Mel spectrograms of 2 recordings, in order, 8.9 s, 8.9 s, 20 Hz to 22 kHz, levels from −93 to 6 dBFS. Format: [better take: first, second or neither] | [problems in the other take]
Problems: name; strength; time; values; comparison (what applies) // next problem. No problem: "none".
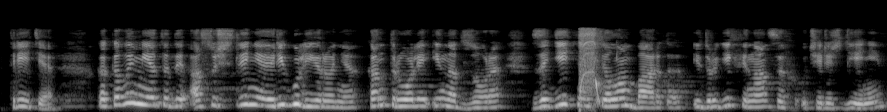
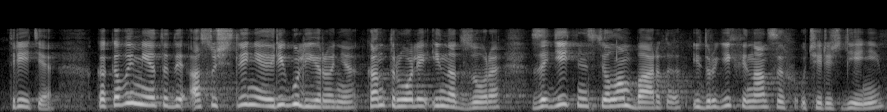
second | noise reduction (classical method WPE with log-MMSE)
